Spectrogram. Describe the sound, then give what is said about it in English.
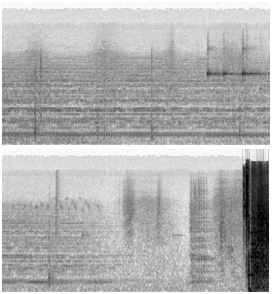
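A single loud, sharp shot from a woman's handgun, felling a man, bursts out at the very end, cutting abruptly through a quiet bed of low sustained tones and soft scattered clicks. “The dark-haired woman fells him with a shot from her gun.”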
